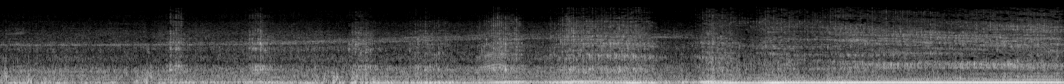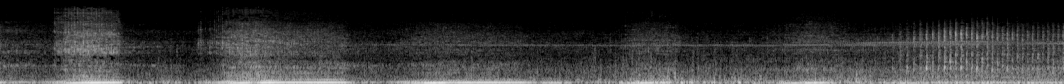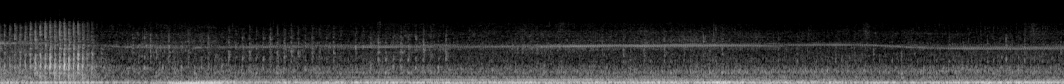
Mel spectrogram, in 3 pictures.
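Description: Diesel engines of wooden fishing boats running as they motor through the harbour: a steady low engine hum with a high whine over it. Through the middle stretch, loud irregular gusts of wind buffet the microphone.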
